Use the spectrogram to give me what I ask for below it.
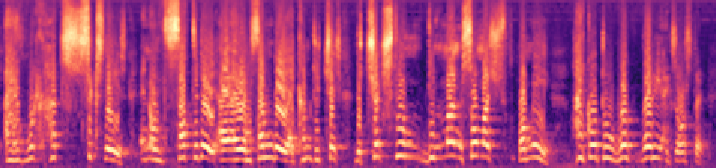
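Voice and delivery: high-pitched, put-upon complaint from a weary worker; complaining churchgoer. Acted. Church member grumbling to the preacher about Sunday's demands, high-pitched complaining. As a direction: voice an overworked member's protest, pitched well up. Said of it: "Some people say".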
